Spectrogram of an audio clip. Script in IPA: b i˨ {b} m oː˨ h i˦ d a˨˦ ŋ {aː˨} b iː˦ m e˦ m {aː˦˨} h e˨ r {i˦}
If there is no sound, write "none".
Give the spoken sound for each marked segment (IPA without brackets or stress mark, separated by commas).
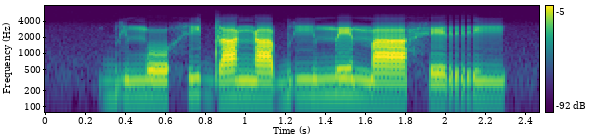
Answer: none, a˨, aː˨, i˦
